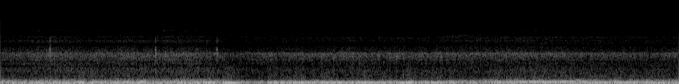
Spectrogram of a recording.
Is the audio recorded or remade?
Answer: recorded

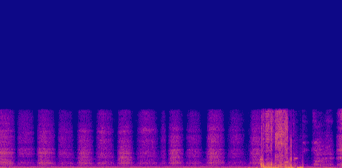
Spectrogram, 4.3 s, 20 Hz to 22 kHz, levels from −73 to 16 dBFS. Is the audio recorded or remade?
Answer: recorded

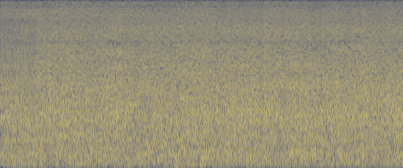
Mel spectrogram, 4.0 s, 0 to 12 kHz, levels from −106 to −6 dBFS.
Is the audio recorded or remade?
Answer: remade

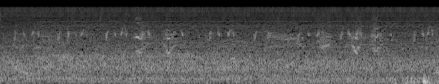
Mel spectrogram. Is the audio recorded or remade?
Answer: recorded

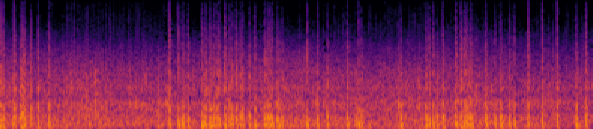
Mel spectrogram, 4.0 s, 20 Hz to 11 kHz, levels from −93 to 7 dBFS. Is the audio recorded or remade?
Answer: recorded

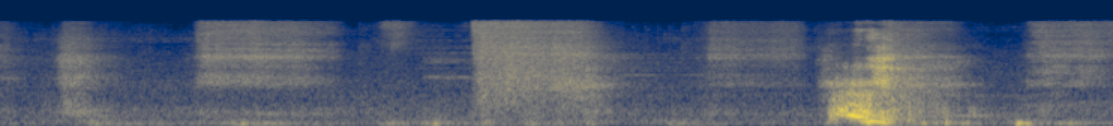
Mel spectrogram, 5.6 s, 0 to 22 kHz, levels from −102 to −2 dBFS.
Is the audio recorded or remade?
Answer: recorded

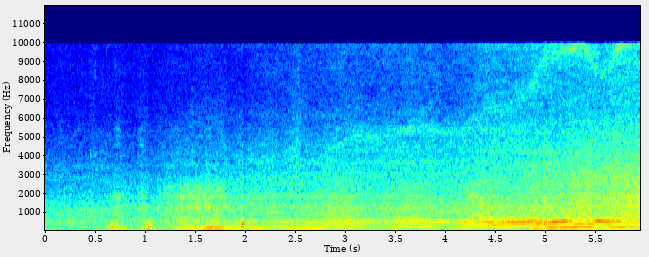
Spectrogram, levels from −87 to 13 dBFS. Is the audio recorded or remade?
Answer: recorded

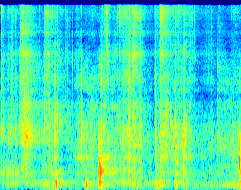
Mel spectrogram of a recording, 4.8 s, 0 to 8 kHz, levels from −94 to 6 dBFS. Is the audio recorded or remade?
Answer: remade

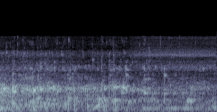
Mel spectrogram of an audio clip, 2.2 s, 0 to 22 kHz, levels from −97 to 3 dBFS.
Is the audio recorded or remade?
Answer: recorded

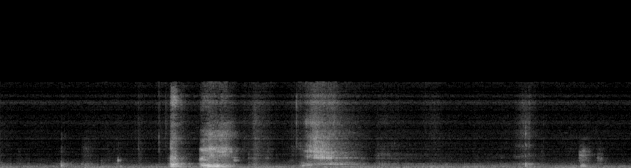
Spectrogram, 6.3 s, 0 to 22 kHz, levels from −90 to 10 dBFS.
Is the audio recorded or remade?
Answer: remade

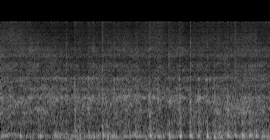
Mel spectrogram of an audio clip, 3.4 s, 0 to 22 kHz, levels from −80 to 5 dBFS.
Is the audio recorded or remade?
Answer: remade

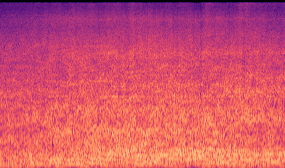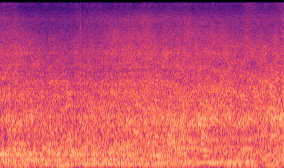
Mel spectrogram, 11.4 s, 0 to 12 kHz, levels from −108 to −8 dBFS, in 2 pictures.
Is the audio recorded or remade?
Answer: remade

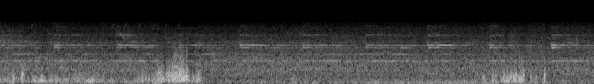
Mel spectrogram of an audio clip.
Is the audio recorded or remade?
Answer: recorded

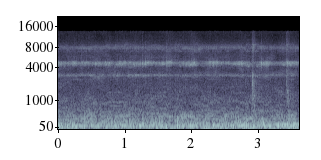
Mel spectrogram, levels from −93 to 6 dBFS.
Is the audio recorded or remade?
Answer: remade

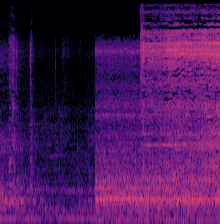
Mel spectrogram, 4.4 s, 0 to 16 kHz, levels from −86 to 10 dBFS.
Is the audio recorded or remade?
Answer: recorded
